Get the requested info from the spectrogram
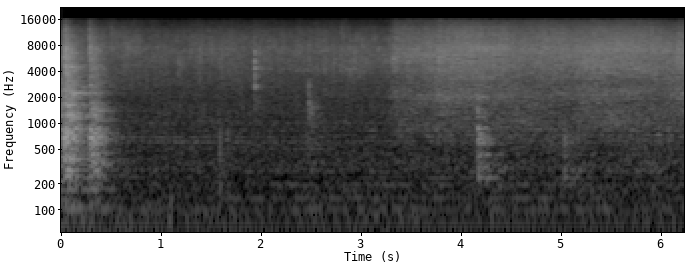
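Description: Chicken curry sizzling in a pan while a spatula stirs it, with a brief loud clatter at the start as the steel plate lid comes off. The sizzle gets louder about three seconds in, once the stirring starts.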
